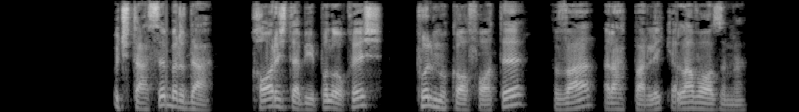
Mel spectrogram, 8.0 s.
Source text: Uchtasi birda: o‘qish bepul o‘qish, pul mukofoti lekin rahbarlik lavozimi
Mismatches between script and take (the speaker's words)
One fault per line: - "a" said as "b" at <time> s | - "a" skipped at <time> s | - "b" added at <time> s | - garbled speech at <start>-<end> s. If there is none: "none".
- "o‘qish" said as "xorijda" at 2.6 s
- "lekin" said as "va" at 5.7 s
